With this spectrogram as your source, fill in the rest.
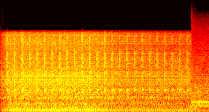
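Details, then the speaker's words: Diesel tractor at idle after an oil-filter line was holed; a heavy, regular knock at about three per second rides over the steady idle; forum suggests connecting-rod bearings, though the bearings looked fine when inspected. "But the more I listen to it, I'm like, there's a knocking noise in there. And here's a video of the sound it was making."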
